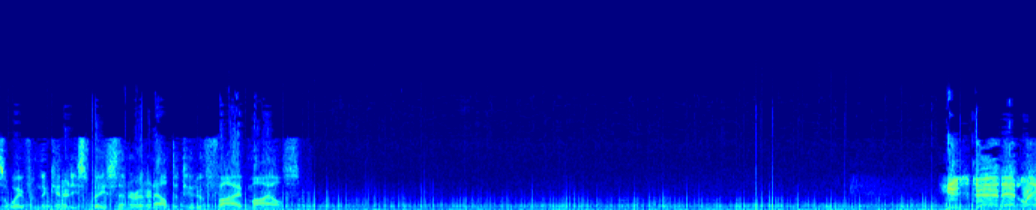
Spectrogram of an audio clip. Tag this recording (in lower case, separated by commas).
outside, rural or natural, speech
